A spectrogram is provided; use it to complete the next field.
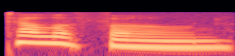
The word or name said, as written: telephone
